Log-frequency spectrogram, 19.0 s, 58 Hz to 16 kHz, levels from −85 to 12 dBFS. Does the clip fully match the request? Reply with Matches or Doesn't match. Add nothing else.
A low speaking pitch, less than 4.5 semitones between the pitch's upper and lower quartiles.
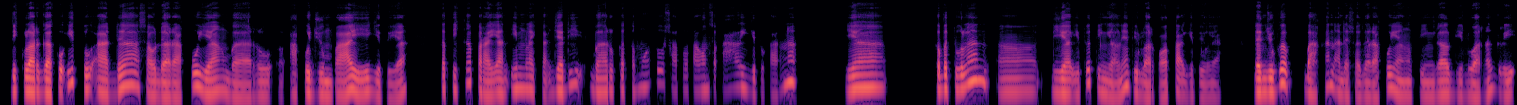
Doesn't match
